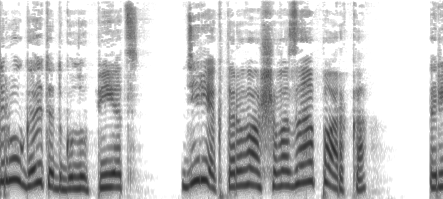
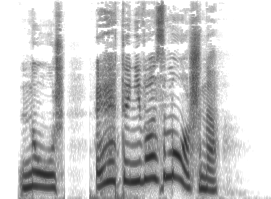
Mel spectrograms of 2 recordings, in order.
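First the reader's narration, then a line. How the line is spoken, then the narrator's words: Exclaiming. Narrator (Russian): воскликнула Алиса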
